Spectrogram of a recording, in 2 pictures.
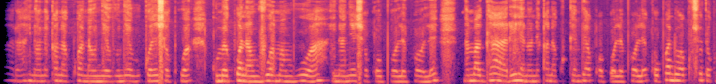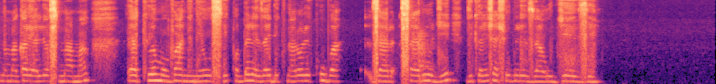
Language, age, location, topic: Swahili, 25-35, Nairobi, government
